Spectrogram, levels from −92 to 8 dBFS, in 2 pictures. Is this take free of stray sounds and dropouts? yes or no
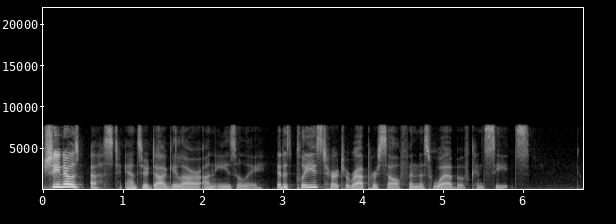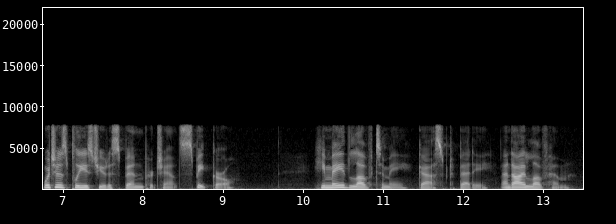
no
